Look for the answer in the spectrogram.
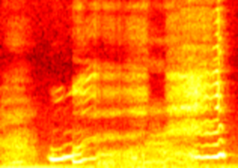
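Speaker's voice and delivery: very high whimpering gasp; a sob-like intake of breath; crying gasp. Retold or imitated. Thomas about to burst into tears, high whimper. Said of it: "He's like".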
